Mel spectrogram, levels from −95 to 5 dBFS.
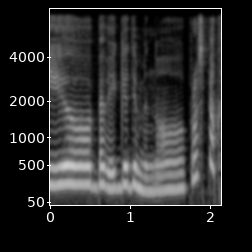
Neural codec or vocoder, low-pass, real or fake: none; 7.2 kHz; real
